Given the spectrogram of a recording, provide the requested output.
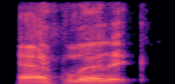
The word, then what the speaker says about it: athletic: One, two, three sounds. Three syllables. Athletic. Not athletic.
